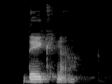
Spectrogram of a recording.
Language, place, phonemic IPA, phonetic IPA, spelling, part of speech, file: Hindi, Delhi, /d̪eːkʰ.nɑː/, [d̪eːkʰ.näː], देखना, verb, LL-Q1568 (hin)-देखना.wav
- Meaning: 1. to see, to look, to watch 2. to perceive with eyes, to observe, to notice 3. to look for, to search for, to seek 4. to see to, to attend to, to guard, to watch over, to look after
